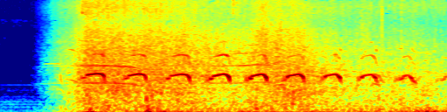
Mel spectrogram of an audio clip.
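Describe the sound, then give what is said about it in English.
Steady rushing wash of tidal water at the mouth of the Kenai River in Alaska on the last day of dip netting season, where dozens of people stand waist-deep in the tide with large nets and salmon jump around them, with a string of about ten short, evenly spaced bird calls ringing out above it. No one speaks. “And dozens of Alaskans are standing waist-deep in the tide with large nets in their hands.”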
